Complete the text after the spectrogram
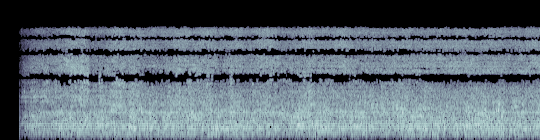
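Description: A water jet cutter hisses loudly and steadily as it cuts.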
